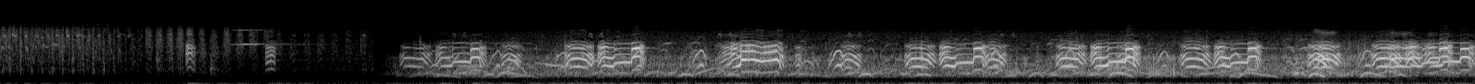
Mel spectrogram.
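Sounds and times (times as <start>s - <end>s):
long-tailed ducks in chorus yodelling: 4.0s - 14.7s.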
